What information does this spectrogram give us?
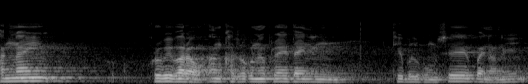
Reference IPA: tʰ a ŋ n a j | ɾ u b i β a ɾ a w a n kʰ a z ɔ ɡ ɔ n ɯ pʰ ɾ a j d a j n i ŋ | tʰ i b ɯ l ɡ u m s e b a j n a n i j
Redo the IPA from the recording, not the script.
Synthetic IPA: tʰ a ŋ n a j | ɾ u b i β a ɾ a w a ŋ kʰ a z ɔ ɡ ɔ n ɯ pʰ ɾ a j d a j n i ŋ | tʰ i b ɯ l ɡ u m s e b a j n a n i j

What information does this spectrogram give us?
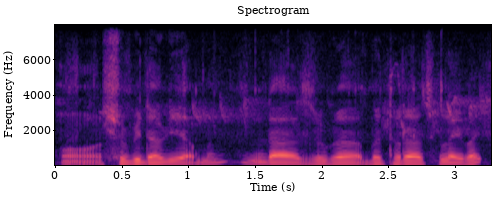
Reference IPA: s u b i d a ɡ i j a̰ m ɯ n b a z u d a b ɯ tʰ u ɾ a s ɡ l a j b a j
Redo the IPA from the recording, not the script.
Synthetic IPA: s u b i d a ɡ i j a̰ m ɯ n d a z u ɡ a b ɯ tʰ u ɾ a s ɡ l a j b a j

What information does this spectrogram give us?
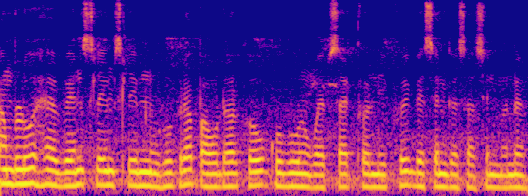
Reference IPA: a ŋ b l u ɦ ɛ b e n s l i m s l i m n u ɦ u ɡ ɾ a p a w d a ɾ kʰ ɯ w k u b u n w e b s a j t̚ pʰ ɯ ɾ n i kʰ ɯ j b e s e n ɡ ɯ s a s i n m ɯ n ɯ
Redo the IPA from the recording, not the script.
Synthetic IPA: a ŋ b l u ɦ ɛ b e n s l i m s l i m n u ɦ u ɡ ɾ a p a w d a ɾ kʰ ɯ w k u b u n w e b s a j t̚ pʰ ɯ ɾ n i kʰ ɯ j b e s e n ɡ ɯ s a s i n m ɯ n ɯ

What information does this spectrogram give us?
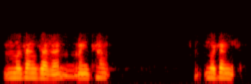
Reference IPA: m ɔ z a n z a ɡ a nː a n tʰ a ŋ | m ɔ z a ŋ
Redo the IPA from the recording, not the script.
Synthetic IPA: m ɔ z a ŋ z a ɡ a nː a ŋ tʰ a ŋ | m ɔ z a ŋ

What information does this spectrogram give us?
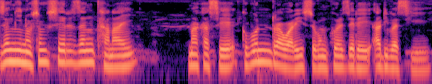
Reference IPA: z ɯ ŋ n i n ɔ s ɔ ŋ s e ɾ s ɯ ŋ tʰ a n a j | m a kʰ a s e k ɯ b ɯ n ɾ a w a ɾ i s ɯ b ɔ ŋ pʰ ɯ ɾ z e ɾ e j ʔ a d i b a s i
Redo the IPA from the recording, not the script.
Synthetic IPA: z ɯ ŋ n i n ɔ s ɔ ŋ s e ɾ z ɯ ŋ tʰ a n a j | m a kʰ a s e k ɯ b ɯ n ɾ a w a ɾ i s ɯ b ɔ ŋ pʰ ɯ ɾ z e ɾ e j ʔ a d i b a s i

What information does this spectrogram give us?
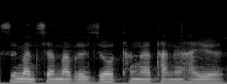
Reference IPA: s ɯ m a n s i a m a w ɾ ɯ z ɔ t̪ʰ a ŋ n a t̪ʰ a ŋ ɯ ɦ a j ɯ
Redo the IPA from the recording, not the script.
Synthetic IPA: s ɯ m a n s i a m a b ɾ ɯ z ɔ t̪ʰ a ŋ n a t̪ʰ a n ɯ ɦ a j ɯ

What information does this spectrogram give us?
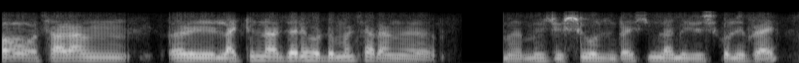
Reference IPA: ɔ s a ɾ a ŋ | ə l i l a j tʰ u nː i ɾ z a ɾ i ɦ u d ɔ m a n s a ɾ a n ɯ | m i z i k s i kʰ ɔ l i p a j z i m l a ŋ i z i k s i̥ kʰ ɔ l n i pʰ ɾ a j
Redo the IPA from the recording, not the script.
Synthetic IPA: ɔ s a ɾ a ŋ | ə ɾ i l a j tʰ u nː a ɾ z a ɾ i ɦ ɔ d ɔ m a n s a ɾ a ŋ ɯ | m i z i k s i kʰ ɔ l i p a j s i m l a m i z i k s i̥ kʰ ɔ l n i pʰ ɾ a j

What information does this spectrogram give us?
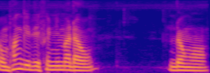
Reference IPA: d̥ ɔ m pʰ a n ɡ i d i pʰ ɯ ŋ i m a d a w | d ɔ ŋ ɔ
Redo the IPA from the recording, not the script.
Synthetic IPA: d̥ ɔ ŋ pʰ a ŋ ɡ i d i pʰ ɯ n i m a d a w | d ɔ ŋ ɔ

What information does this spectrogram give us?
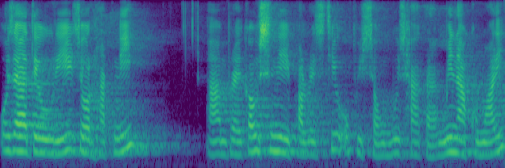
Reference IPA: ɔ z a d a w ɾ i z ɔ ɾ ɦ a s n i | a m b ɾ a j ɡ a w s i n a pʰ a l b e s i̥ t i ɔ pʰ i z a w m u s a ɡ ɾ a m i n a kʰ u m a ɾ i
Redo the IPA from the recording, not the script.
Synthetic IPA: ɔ z a d e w ɾ i z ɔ ɾ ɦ a t n i | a m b ɾ a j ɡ a w s i n i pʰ a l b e s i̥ t i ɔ pʰ i s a w m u s a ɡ ɾ a m i n a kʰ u m a ɾ i

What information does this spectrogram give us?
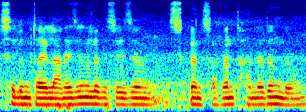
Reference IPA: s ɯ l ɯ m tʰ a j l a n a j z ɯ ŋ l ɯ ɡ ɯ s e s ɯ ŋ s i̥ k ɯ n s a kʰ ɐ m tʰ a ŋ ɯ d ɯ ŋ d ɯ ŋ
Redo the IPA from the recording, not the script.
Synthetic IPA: s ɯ l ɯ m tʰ a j l a n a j z ɯ ŋ l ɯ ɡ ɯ s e z ɯ ŋ s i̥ k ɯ n s a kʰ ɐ n tʰ a n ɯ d ɯ ŋ d ɯ ŋ

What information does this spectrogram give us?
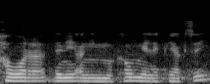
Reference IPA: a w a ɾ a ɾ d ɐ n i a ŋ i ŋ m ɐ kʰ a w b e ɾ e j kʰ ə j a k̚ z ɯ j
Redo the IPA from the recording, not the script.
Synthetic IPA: a w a ɾ a d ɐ n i a ŋ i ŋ m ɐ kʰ a w m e l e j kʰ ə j a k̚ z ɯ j

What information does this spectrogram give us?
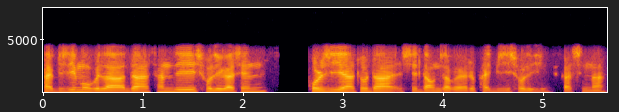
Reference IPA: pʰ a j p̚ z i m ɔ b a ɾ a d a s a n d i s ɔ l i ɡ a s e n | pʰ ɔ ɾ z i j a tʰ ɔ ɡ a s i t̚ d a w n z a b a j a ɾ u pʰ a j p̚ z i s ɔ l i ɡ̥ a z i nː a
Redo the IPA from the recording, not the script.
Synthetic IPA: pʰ a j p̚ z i m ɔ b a l a d a s a n d i s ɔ l i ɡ a s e n | pʰ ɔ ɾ z i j a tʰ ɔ d a s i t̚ d a w n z a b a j a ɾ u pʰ a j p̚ z i s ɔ l i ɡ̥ a s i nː a

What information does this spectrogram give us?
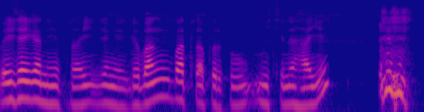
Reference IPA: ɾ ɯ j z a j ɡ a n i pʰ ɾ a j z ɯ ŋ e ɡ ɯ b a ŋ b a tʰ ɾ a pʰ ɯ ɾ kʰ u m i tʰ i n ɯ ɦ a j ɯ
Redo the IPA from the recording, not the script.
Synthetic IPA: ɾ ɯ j z a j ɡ a n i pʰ ɾ a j z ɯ ŋ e ɡ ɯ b a ŋ b a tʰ ɾ a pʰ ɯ ɾ kʰ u m i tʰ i n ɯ ɦ a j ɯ

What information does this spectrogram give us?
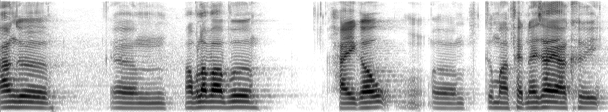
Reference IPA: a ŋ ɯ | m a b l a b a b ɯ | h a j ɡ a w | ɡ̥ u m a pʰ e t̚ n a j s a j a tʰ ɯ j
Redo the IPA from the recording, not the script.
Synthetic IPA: a ŋ ɯ | m a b l a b a b ɯ | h a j ɡ a w | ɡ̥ ɯ m a pʰ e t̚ n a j z a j a kʰ ɯ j

